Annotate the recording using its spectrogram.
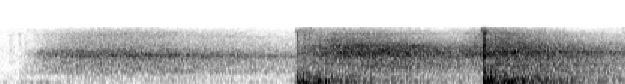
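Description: Sound-effect impacts over a title card: a rising noise swell, then two heavy booming hits about two seconds and three seconds in, each dying away slowly.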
